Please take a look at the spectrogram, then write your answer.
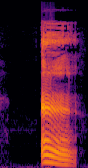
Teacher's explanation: it's what we call the nasal, so it goes in your nose, okay? So if you listen to me, you don't hear any N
